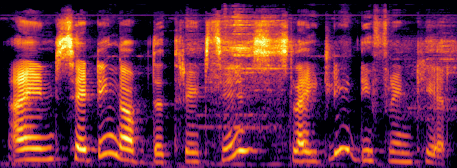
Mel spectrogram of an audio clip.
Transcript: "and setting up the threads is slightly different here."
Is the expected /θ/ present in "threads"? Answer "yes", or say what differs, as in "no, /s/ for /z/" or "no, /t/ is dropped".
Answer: no, /t/ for /θ/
